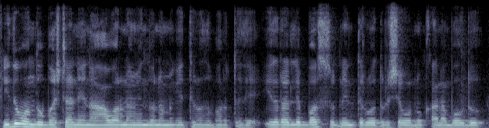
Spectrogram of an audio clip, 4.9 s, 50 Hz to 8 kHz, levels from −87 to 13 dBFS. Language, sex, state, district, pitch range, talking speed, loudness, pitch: Kannada, male, Karnataka, Koppal, 130-140 Hz, 160 wpm, -18 LUFS, 135 Hz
